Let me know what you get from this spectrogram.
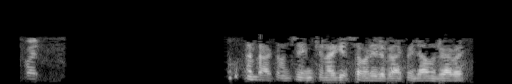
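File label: Incident Tac 2, Scanner audio recording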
